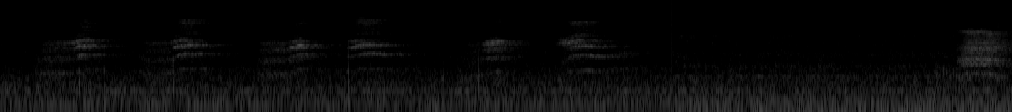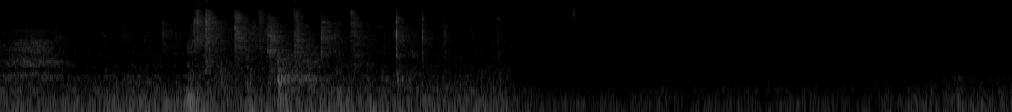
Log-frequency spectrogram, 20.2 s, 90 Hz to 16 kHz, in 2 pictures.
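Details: Pet cat indoors at night, between 1 and 1:30 am, hunting her fish toy and calling with it in her mouth, caught on a home security camera. Six evenly spaced, muffled, tonal meows open the recording, followed by a lower call, then clicks and thumps over a steady hum.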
